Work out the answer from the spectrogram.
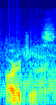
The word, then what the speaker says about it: Argis: I'm just hearing that it's Argis. I've been mispronouncing it.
